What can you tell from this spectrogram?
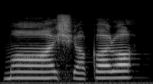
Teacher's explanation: یہاں نون ساکن کے بعد حروف اخفا میں سے شین آ رہا ہے تو گنہ کر کے پڑھیں گے.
